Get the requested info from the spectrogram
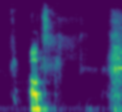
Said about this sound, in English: That was the quietest sneeze.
